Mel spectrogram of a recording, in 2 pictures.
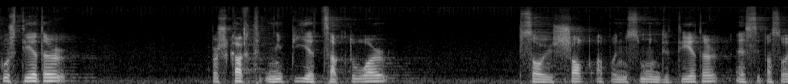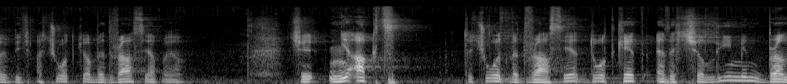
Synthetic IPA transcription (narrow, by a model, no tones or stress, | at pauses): kuʃt̪jɛt̪əɾ | pəɾʃkak̚t̪ɲəpiɛt̪ət͡sakt̪uaɾ | pə̥sɔjʃɔkapɔɲəsəmund̪it̪jɛt̪əɾɛsipasɔjvd̪icat͡ɕuhɛt̪kjɔvɛt̪vɾasjɛapɔjɔ | t͡ɕəɲəʔakt̪ | t̪ət͡ɕuhɛt̪vɛt̪vɾasjɛd̪uhɛt̪ːə̥kɛt̪ɛðɛt͡ɕəlˠiminbɾən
